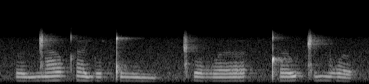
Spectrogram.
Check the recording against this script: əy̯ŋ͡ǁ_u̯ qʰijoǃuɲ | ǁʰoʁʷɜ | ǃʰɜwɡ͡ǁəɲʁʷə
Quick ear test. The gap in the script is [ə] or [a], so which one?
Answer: a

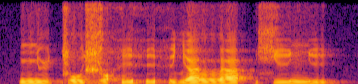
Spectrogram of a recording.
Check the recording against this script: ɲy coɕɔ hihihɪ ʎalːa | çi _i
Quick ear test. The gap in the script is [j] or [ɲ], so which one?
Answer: ɲ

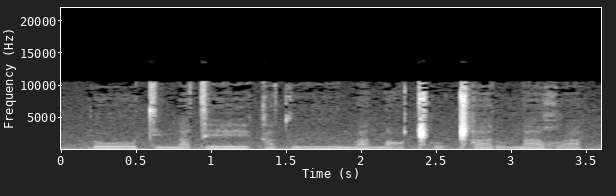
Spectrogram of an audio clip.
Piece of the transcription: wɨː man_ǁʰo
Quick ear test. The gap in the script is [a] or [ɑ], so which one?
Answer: ɑ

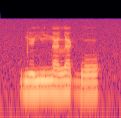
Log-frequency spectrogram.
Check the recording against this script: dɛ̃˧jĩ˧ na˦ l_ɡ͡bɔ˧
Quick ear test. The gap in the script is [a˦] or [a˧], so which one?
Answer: a˦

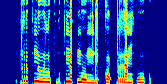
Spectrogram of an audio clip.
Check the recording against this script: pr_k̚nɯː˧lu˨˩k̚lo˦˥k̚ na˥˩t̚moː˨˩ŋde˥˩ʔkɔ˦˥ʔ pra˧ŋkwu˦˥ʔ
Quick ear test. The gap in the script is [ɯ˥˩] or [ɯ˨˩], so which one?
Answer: ɯ˥˩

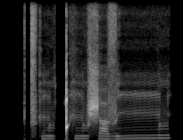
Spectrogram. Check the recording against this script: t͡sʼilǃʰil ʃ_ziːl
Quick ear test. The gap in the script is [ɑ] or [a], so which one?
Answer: a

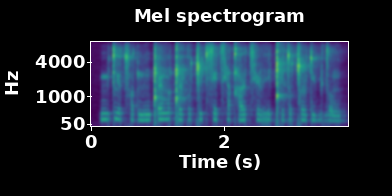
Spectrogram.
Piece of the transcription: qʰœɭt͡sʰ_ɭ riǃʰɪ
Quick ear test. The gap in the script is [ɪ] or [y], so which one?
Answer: ɪ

